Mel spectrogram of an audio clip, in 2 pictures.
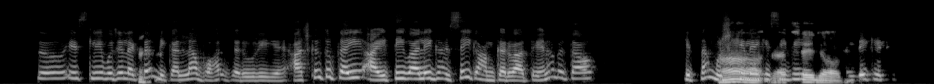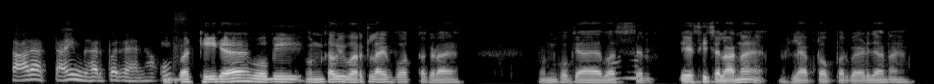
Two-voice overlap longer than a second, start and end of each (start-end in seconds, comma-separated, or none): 7.2-8.5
